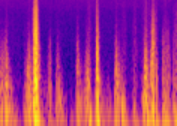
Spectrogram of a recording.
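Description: A quick run of irregular thumps and knocks, about four or five a second, the strongest about half a second in.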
